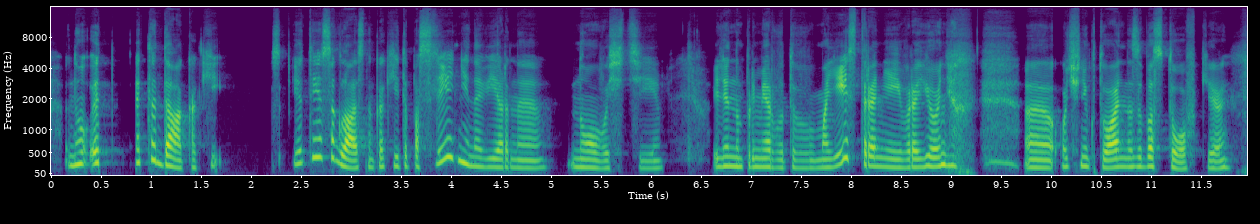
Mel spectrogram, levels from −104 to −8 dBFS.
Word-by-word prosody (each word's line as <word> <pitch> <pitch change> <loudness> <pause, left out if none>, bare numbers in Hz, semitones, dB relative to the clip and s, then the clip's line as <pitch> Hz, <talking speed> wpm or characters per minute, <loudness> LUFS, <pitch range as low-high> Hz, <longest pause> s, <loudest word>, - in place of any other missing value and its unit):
Ну, 235 +4 +1
эт 265 +1 0 0.2
это 280 +4 0
да, 260 - +6
как - - -9
и - - -12 0.4
с - - -11
это 275 +10 -3
я 400 - +3
согласна. 180 - +4
Какие-то 195 +3 -5
последние, 285 - 0
наверное, 175 -3 -3 0.2
новости. 160 -2 -4 0.5
Или, 200 +2 0
например, 190 -2 0
вот 170 +1 -8
в 165 -1 -7
моей 175 - +3
стране 195 - +1
и - - -2
в 170 - -6
районе, 200 +5 +3 0.7
э, 170 -1 +2
очень 200 +2 -1
актуальны 185 +1 +3
забастовки. 175 -4 -1
190 Hz, 135 wpm, -26 LUFS, 170-215 Hz, 0.7 s, да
